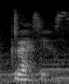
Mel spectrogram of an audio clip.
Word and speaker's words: gracias: Pretend that R is a D and then loosen up your tongue.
